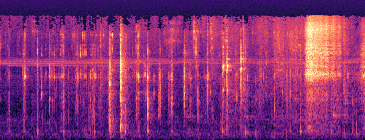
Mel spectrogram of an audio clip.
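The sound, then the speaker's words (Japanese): Wet, soft chewing of a large raw scallop dipped in soy sauce, a steady run of small clicky mouth sounds and squelches at an irregular rhythm, moderately quiet with no talking. “ホタテいただきますけど身がこれものすごく大きいんですよこの貝柱すごいブリブリだもんね醤油にチョンしていただきます”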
